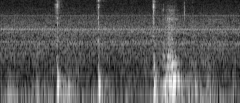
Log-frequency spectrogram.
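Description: A few faint computer mouse clicks over near silence.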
